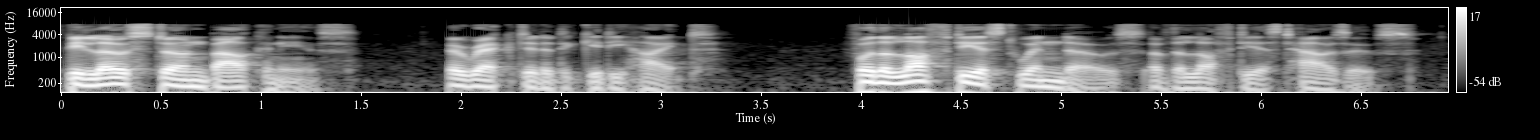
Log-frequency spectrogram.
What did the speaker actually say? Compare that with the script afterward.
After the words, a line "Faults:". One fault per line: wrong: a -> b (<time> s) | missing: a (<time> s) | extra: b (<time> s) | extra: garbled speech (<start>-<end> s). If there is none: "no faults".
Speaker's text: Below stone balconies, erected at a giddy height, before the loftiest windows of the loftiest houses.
Below stone balconies, erected at a giddy height, for the loftiest windows of the loftiest houses.
Faults:
wrong: before -> for (3.9 s)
